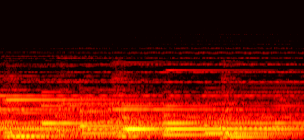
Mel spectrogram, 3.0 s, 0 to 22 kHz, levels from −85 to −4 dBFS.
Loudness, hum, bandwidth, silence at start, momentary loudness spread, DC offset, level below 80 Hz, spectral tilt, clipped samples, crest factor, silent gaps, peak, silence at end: -30 LUFS; none; 5.6 kHz; 0 s; 7 LU; under 0.1%; -60 dBFS; -10 dB/octave; under 0.1%; 14 dB; none; -16 dBFS; 0 s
